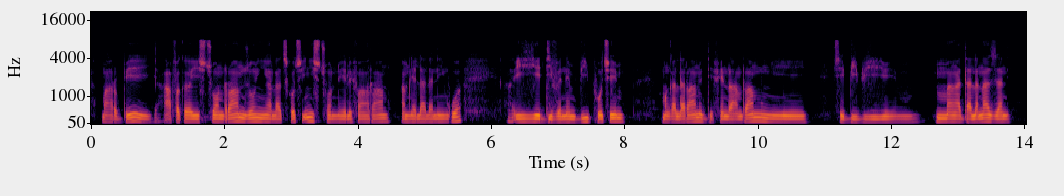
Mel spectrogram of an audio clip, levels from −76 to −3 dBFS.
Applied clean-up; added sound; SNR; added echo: none; none; none; none.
